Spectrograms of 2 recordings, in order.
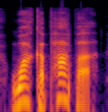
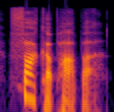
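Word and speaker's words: Whakapapa: You'll hear locals casually talking about places like Waka Papa, pronounced Faka Papa.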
